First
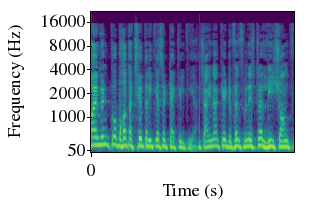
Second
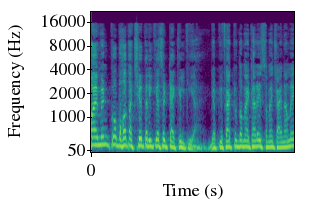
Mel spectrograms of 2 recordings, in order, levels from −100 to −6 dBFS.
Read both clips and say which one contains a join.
first; 1 cut; at 2.2 s

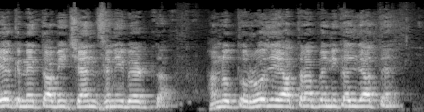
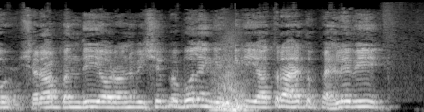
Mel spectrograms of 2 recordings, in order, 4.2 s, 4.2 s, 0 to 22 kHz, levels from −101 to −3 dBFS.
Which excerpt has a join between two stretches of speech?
second; 1 cut; at 2.4 s

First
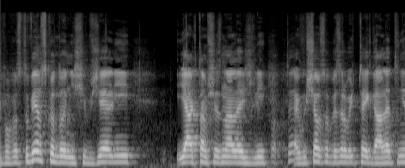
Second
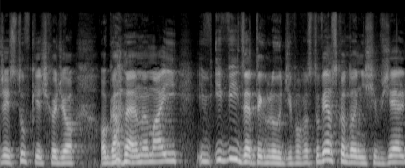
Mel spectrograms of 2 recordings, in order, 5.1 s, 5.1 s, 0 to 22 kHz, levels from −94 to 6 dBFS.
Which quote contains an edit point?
first; 1 cut; at 3.5 s

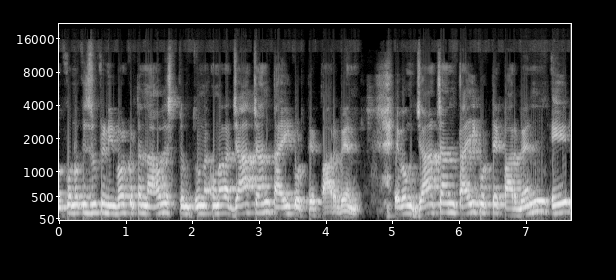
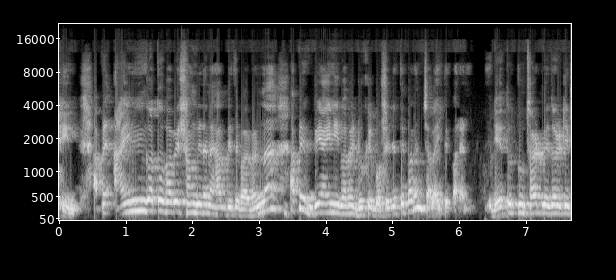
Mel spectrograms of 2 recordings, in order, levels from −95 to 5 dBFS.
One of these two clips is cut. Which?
second; 1 cut; at 6.4 s

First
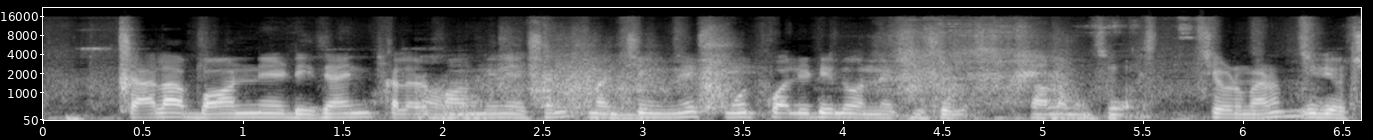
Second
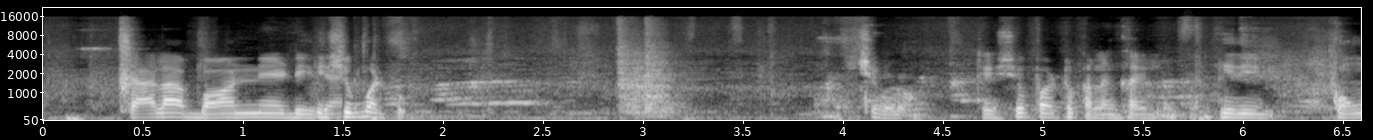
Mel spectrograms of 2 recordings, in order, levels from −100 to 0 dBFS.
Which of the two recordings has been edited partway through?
second; 1 cut; at 1.4 s

